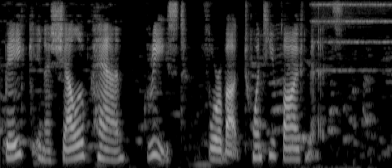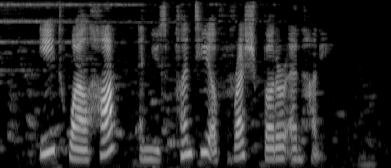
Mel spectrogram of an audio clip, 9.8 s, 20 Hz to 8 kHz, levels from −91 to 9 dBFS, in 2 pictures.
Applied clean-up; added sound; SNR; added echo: classical method Wiener filter.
